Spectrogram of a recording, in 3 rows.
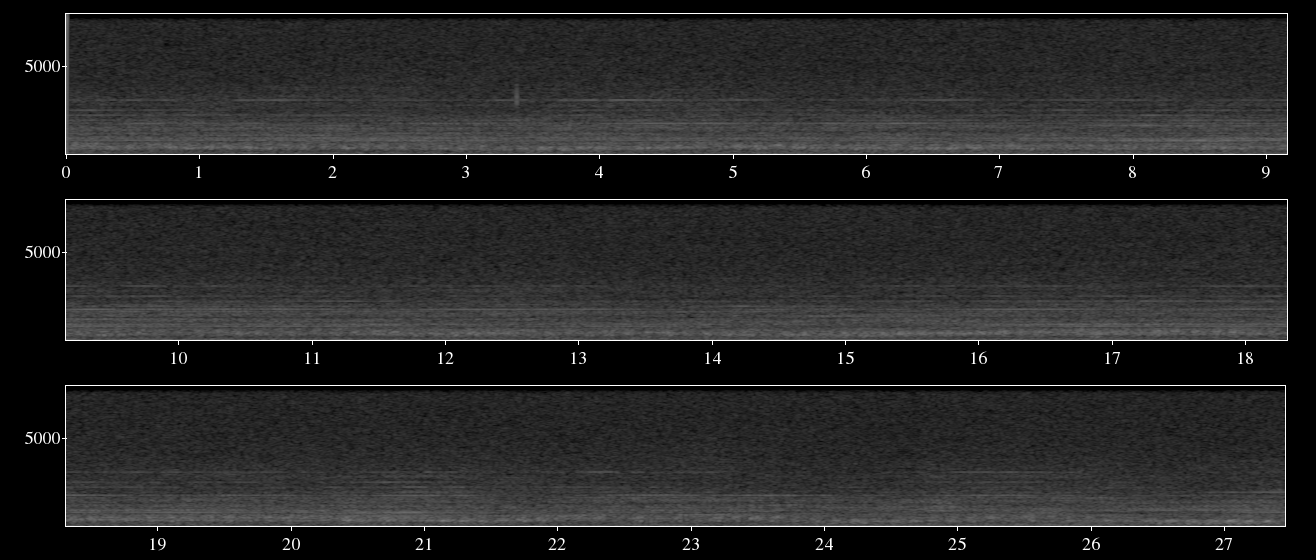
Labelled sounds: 0.0	0.3	vessel noise, 2.5 to 2.6 kHz
25.0	25.3	vessel noise, 3.1 to 3.2 kHz

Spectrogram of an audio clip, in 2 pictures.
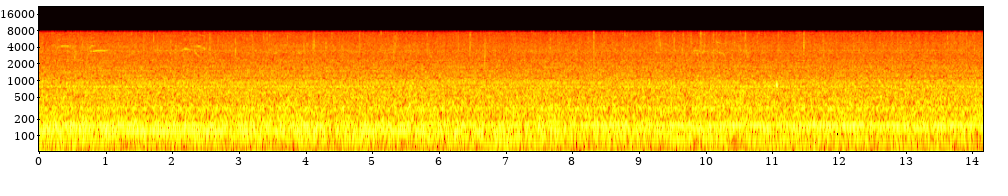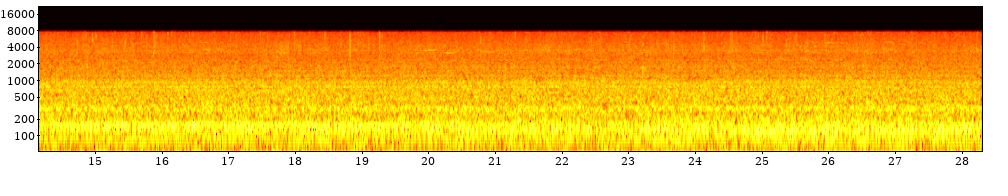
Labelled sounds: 0.8	1.1	Pacific white-sided dolphin, 3.3 to 3.6 kHz
2.3	2.5	Pacific white-sided dolphin, 3.9 to 4.3 kHz

